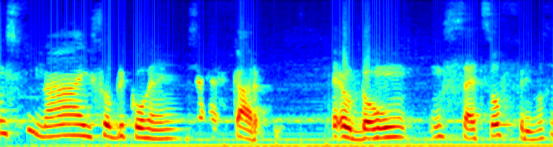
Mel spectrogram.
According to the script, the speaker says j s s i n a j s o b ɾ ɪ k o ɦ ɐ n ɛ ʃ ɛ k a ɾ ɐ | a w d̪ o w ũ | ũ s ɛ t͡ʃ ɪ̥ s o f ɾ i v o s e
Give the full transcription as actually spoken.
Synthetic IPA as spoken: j s f i n a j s o b ɾ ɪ k o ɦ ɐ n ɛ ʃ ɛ k a ɾ ɐ | e w d̪ o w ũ | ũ s ɛ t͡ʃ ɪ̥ s o f ɾ i v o s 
